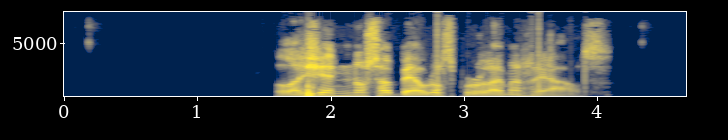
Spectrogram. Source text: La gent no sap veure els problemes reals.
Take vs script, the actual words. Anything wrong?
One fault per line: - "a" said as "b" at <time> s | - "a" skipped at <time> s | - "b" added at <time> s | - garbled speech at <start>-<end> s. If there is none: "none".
none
